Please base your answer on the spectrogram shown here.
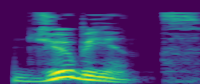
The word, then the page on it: jubilance: British English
